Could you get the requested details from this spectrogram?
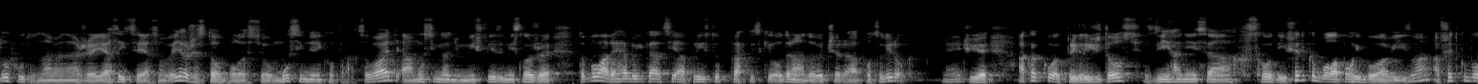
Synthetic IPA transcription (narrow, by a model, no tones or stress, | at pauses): d̪uxut̪ɔznamɛnaːʒɛjasiːt͡sɛjasɔmʋɛɟɛlʒɛst̪ɔʊbɔlɛscɔʊmusiːmɲɛkɔɦɔpɾa̰t͡sɔʋacamusiːmnaɲumislɪɛɟzmislɛʒɛt̪ɔbɔlaɾɛɦabilit̪aːt͡siaːpɾiːst̪up̚pːɾak̚t̪it͡skiɔd̪ɾaːnd̪ɔʋɛt͡ʃɛɾaːpɔt͡sɛliːɾɔ̰k | ɦɛ̰jt͡ʃiʒɛʔakaːkɔlʋɛk̚pɾiːliʒit̪ɔsczd̪ʋiːɦaɲɪɛsaxsxɔd̪ifʃɛt̪kɔbɔlapɔɦibɔʋaːʋiːzʋaʔa̰fʃɛt̪̚kɔbɔ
